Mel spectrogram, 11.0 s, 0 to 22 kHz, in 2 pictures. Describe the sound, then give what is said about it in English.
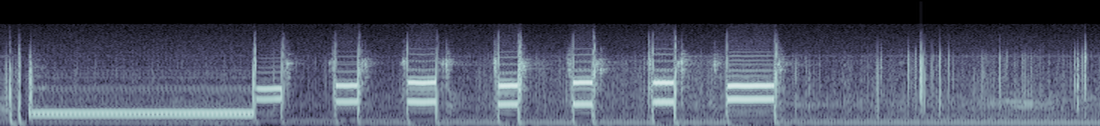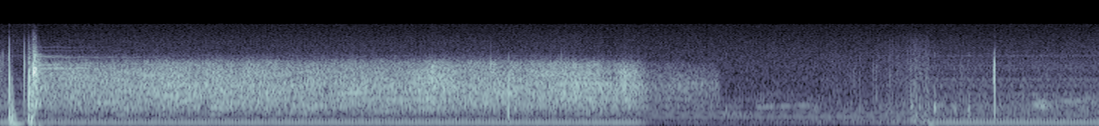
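Touch-tone dialing of a vacant phone number: a steady line tone, then a quick run of evenly spaced DTMF beeps, followed by clicks and a sustained burst of line hiss with a low hum. “Now dialing a 756 vacant number, 2368.”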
